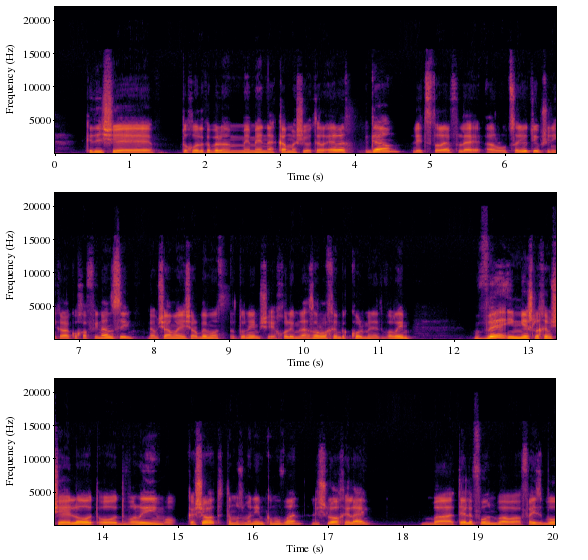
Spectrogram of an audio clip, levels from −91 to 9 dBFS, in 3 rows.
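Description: At 3.88 to 4.15 s the sound freezes into a fading held tone for about 260 ms and resumes further on with that stretch gone. This is most likely a long network dropout. Its length separates it from an ordinary loss burst.

From 8.89 to 9.02 s a burst of packet loss removes about 120 ms. The last sound is stretched and turned down, a held buzz or hiss, then the speech jumps ahead. It is a single gap shorter than the dropouts, not a repeated chopping.

Between 14.73 and 14.87 s repeated packet loss gives a choppy texture. Five gaps of no more than 20 ms each are patched, covering about 43% of the span. These are many tiny holes, not one long fill. Straight after, from 14.88 to 15.14 s, what is likely a second long dropout conceals about 250 ms and ends in a brief near-silence.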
